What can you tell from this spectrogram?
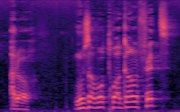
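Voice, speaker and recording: Background noise is noticeable here. Through it comes a man's voice. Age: 60s. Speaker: community association leader. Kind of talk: interview. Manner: halting, many hesitations.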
